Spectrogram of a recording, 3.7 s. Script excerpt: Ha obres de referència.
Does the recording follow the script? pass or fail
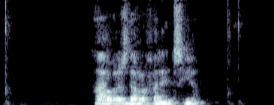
pass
